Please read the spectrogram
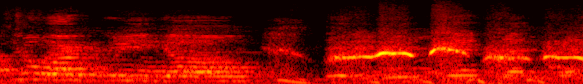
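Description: A person whistles a short, wavering tune of a few breathy notes, preceded by a brief stretch of sung or hummed voice.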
